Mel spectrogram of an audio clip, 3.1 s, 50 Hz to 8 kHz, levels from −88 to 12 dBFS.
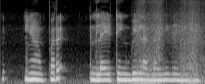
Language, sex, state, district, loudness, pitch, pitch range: Hindi, female, Himachal Pradesh, Shimla, -12 LUFS, 210 Hz, 205-225 Hz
